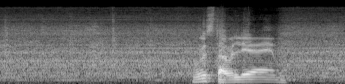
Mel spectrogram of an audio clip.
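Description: A construction heat gun set to 450 degrees warms rice. Its steady blowing roar runs throughout while someone speaks briefly over it.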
